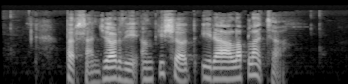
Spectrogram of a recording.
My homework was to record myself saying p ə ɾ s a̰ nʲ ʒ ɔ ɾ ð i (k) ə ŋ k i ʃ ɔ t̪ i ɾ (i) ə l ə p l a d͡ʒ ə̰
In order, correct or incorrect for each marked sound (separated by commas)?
incorrect, incorrect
